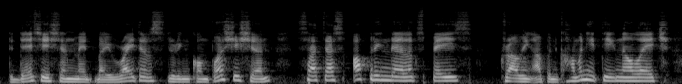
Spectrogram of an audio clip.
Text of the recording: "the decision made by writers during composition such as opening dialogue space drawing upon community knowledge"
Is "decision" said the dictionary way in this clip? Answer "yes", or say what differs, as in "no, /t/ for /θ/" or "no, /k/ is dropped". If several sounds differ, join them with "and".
no, /s/ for /ʒ/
